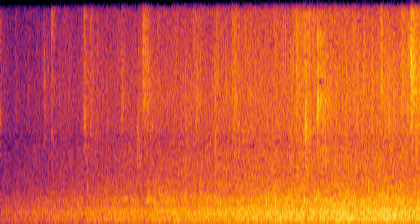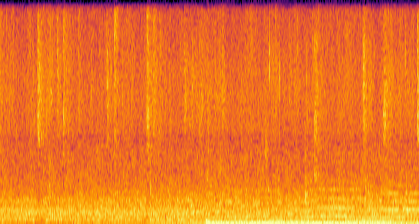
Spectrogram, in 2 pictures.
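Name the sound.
steady rain falling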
